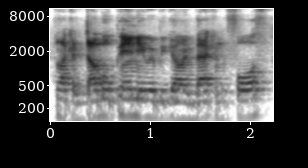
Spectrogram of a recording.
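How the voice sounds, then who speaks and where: A man's voice: mid-range voice, completely flat delivery, fast talker, a bit bright, muffled recording. A man giving a casual, unscripted explainer as an instructor, thinking aloud in an informal, slightly hesitant way. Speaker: longboarding instructor and video host. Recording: roomy, echoing sound.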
